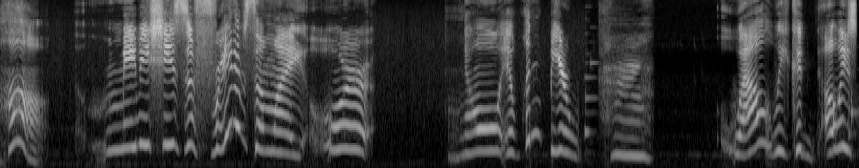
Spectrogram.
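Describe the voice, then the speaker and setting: An extremely high-pitched, put-on character voice speaks at a very slow pace. Long pauses come often. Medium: video game. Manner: blunt, exclamatory.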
